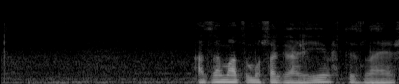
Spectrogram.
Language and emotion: Russian, neutral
